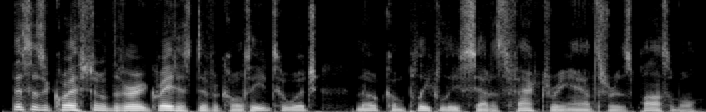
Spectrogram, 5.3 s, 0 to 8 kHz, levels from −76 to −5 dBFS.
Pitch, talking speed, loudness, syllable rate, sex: 110 Hz, 190 wpm, -20 LUFS, 6.8 syllables/s, male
